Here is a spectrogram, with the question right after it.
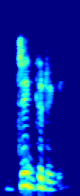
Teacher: the stress is on DE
